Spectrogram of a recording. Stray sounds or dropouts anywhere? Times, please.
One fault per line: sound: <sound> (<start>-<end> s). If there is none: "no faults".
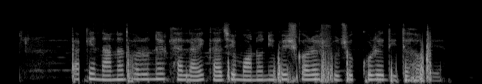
sound: dropout (0.8-0.8 s)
